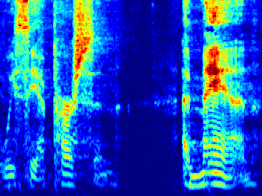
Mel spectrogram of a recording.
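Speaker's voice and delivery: ordinary talk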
